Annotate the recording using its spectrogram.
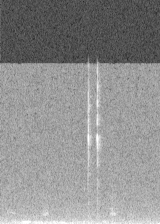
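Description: Near silence, with two faint clicks close together about a second and a half in: a computer mouse button being clicked.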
